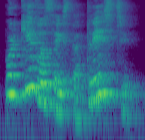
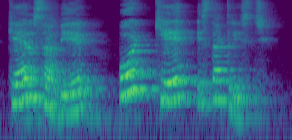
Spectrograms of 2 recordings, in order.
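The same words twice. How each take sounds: First: "Por que você está triste" asked directly, pitched high; direct question intonation. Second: "Quero saber por que está triste" as a slow statement with doubt, no questioning rise; indirect question. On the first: Teacher contrasting for pupils, direct question intonation on "Por que você está triste". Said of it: "Olha a entonação". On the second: Teacher showing pupils an indirect question, slow doubtful statement on "por que está triste". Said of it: "como uma frase afirmativa, mas com dúvida". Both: Shown as a demonstration.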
